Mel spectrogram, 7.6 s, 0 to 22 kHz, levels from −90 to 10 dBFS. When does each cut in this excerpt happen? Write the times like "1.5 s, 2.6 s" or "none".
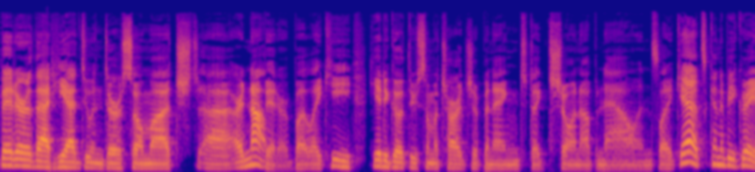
2.6 s, 3.6 s, 5.5 s

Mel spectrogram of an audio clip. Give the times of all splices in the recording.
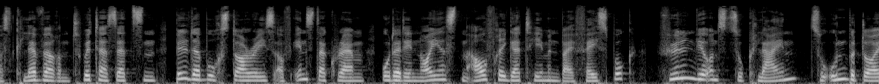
1.7 s, 3.7 s, 6.5 s

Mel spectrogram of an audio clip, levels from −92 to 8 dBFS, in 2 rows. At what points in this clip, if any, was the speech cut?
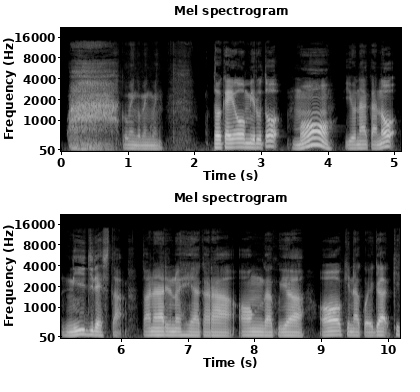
2.2 s, 6.1 s

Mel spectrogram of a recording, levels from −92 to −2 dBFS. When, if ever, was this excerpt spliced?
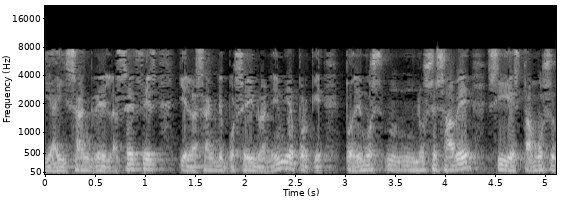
none

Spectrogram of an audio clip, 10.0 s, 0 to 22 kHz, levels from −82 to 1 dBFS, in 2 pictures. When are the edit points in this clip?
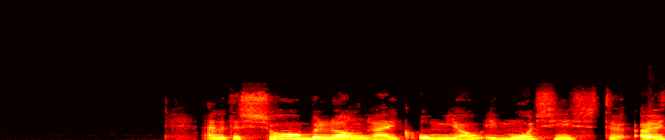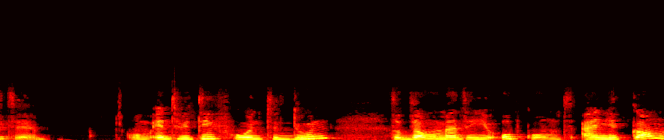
7.9 s

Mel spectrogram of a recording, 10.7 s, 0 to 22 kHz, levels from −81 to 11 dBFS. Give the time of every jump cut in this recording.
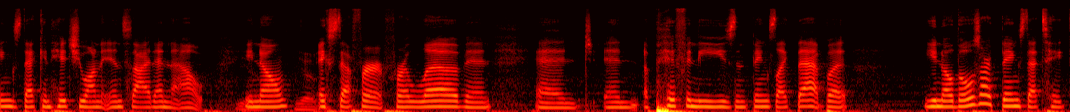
none

